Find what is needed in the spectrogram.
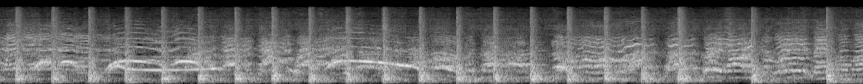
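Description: A powwow drum group singing in full voice over a large shared hide drum, struck together by several drumsticks in a fast steady beat of about four strokes a second. High voices slide up and down above the group song.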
